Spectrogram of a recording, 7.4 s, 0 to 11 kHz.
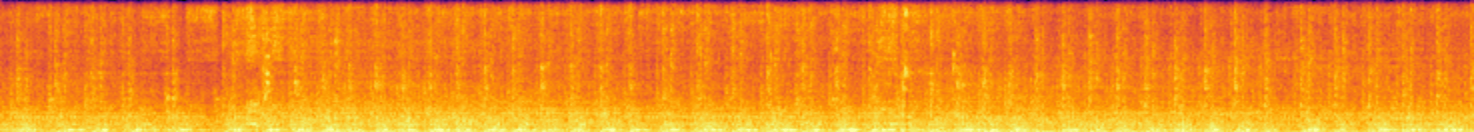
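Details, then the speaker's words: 1974 VW Beetle flat-four with dual 34 carburetors and points ignition, before tune-up: lumpy uneven idle, ragged low beat that never settles; twin carbs out of sync, sync tool reads 5 versus 10. "get in there and 10 on that one they're not even close"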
